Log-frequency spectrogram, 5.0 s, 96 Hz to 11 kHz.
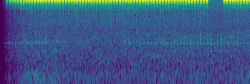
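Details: Lesser marsh grasshopper filmed close up at Deal, Kent, UK, on 26 August 2022: a dense, very high-pitched rasping stridulation, rapidly pulsed and unbroken for about four seconds, then a brief pause before the buzzing resumes.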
